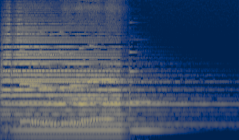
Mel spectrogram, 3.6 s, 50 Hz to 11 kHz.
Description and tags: The sound is composed in LMMS whith 2 packs of sound : GeneralUser GS MuseScore v1.442 and Sonatina_Symphonic_Orchestra.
